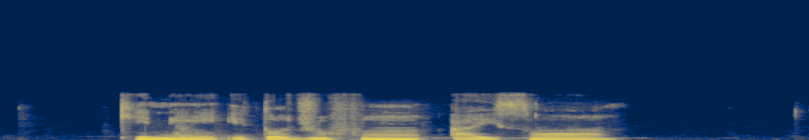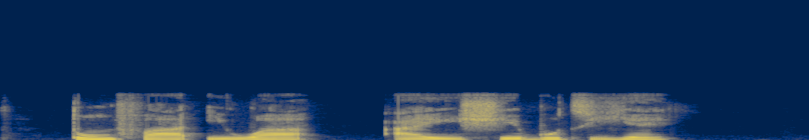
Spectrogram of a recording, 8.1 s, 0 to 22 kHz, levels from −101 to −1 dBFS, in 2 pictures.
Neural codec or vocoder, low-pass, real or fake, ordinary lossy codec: none; 7.2 kHz; real; none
